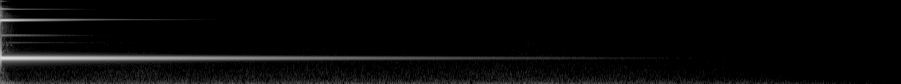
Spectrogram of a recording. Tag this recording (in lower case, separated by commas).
musical instrument, mallet percussion, percussion, music, marimba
